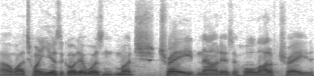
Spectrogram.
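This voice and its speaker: A man's medium-pitched voice, dark and mellow in tone, at a fairly quick pace with ordinary pitch variation. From Germany and Liberia. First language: German. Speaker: PhD graduate. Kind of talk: interview. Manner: halting, many fillers and repeats.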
